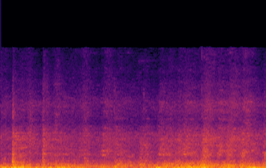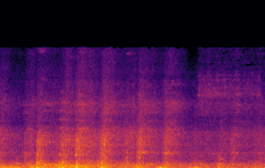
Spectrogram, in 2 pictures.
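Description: Two Mumbai suburban electric local trains running side by side at speed, heard from the open doorway of one: a steady low rumble with wheels clattering irregularly over the rail joints.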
